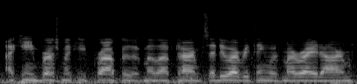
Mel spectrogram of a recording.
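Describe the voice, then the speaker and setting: A man's voice: sits low, flat delivery, quick pace, far from the mic. A tired, worried man in his thirties talking candidly and rambling a little in a live video recorded on his phone while he drives. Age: 30s. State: tired, foggy. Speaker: vlogger. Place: inside a car on the road. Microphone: phone in a moving car. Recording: loud car noise, voice off-mic. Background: road and car noise.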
